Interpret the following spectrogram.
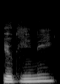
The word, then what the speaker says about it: yogini: Anders is a licensed clinical psychologist, author, speaker, and yogini. She currently lives in Las Vegas, Nevada. Did I pronounce that right? Yogini.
